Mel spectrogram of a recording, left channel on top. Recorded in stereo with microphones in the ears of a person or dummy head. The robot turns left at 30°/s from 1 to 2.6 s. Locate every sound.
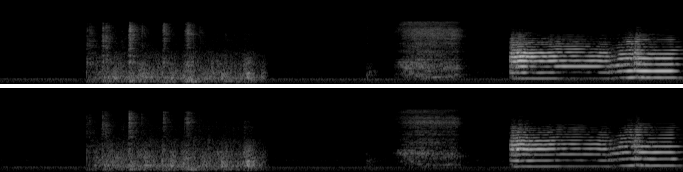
0.9 s a zipper: 30° right (ahead or behind), 2 m; by 2.1 s 5° left (ahead or behind), 2 m
3.6 s a hiss: 30° right (ahead or behind), 1.7 m
5.1 s a trumpet: 20° left (ahead or behind), 2.5 m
